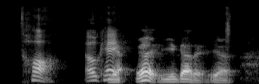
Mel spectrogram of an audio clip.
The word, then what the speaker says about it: Thoj: It does not sound like how it's spelled. It's actually pronounced Thoj. Thoj.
